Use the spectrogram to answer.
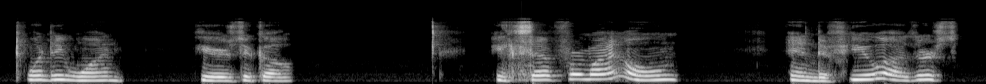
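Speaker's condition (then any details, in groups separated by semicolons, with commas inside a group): Severe traumatic brain injury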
